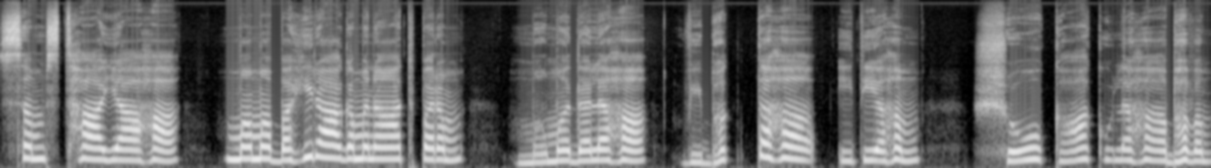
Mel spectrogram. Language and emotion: Sanskrit, sad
